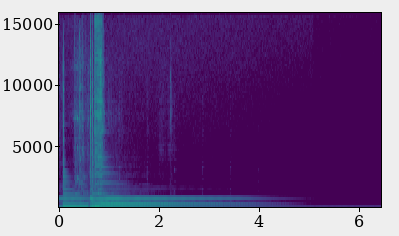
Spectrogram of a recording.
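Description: Guitar music ending on a final chord, struck just under a second in, that rings on and slowly fades away over about four seconds.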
